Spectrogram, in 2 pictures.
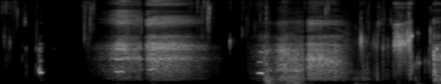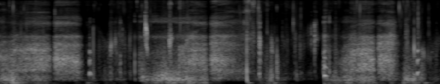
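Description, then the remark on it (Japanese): Wet licking and mouth sounds at the ear, coming in several long, breathy bursts with short pauses between, soft and intimate. No talking. “耳なめも。”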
